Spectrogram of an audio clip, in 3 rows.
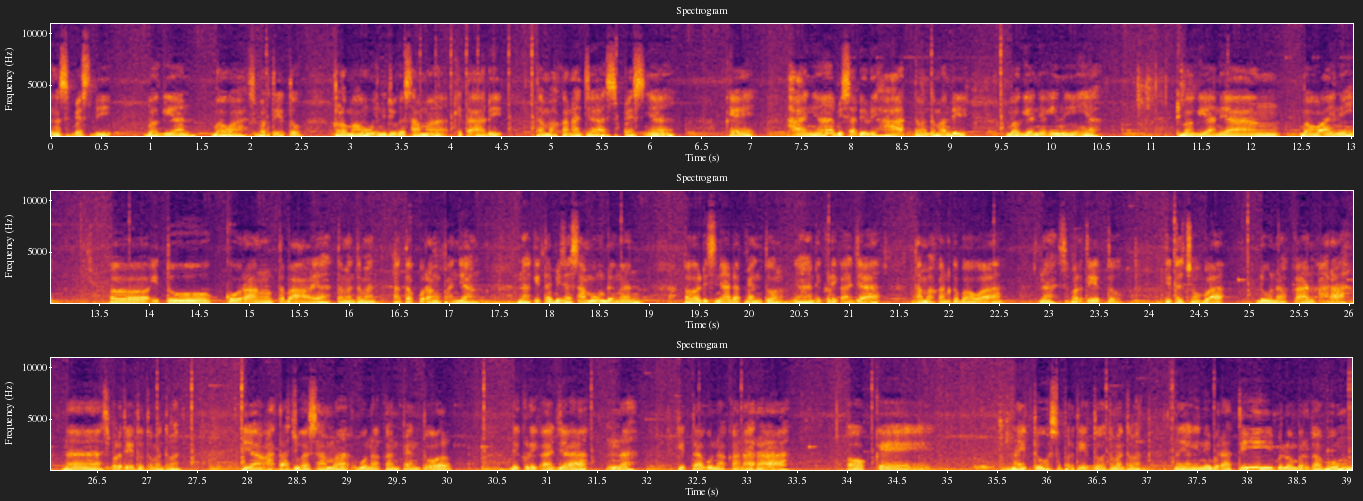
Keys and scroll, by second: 9.3 z, 11.4 v, 24.0 a, 25.9 Down, 26.9 z, 28.8 q, 29.4 p, 32.3 a, 35.9-37.6 typing, 38.5 ctrl+z.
